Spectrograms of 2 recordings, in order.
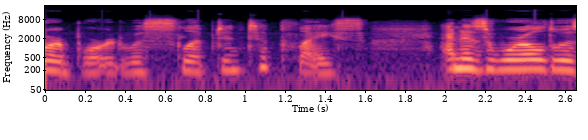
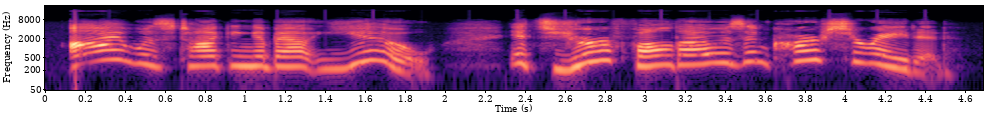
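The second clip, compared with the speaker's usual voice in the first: high, raised, exasperated voice; loud, pitched-up protest; indignant accusation; 8 semitones higher, 5 dB louder than usual. A narrator's reading. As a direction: throw the blame back hotly. Shin blames old man in quarrel.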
